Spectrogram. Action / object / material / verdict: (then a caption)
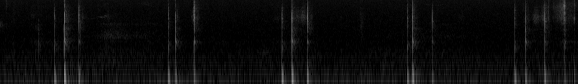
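tap / small empty plastic cup / plastic / none. A small, clear, translucent, empty plastic cup is held in both hands and tapped with the fingertips and nails. Short, dry clicking taps come in about five loose clusters of two to four hits each, separated by quiet pauses. Each tap is brief and bright, with a soft low thump underneath.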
